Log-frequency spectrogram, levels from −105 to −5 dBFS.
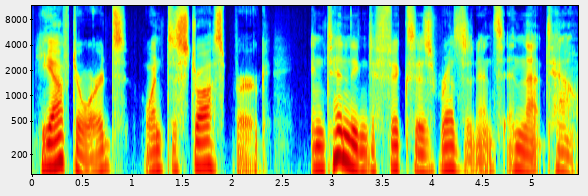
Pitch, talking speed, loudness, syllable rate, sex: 115 Hz, 145 wpm, -20 LUFS, 4.4 syllables/s, male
